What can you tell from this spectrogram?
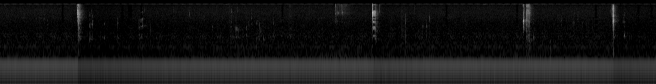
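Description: Wet mouth sounds of a hard lollipop being sucked, with a few sharp clicks of the candy against the teeth, over a steady low hum that is the loudest thing throughout.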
